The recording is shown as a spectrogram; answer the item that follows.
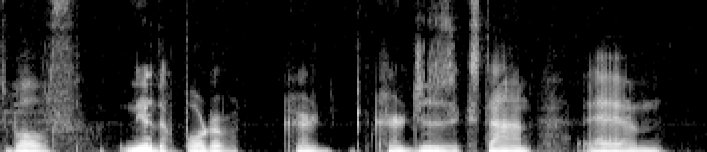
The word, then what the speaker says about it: Kyrgyzstan: There's the rest of the kind of stands below Kazakhstan, Uzbekistan, Kyrgyzstan, Tajikistan, Turkmenistan, and like you mentioned, Armenia.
